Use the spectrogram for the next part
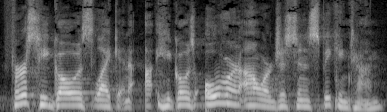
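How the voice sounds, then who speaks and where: A man preaching as a pastor, telling a personal story in an animated way that swings between loud emphasis and hushed low tones. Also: normal speed. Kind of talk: storytelling sermon.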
